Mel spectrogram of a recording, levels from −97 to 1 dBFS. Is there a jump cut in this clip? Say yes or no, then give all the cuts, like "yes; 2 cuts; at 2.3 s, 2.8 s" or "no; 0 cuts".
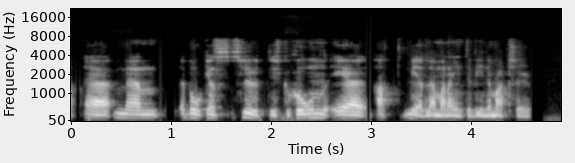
yes; 1 cut; at 2.9 s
